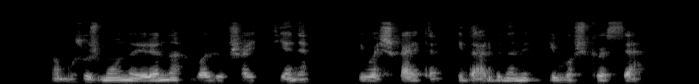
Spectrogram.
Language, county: Lithuanian, Telšiai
